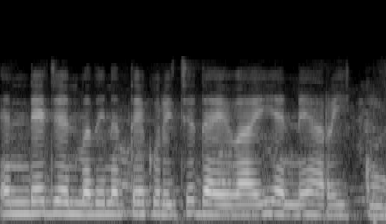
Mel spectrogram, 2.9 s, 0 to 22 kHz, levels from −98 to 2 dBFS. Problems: low volume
